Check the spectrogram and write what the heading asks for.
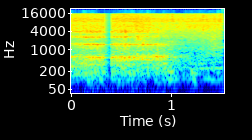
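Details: A long, loud, rumbling burp with a brief break, then trailing off; an ordinary belch.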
